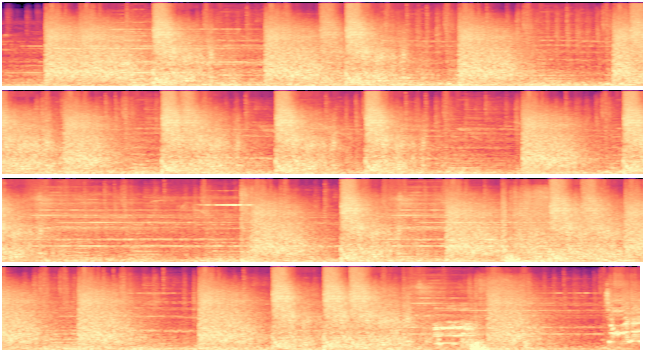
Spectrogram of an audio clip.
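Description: Gunfire in a Hindi TV crime drama about a police investigation team: rapid, loud volleys of shots fire continuously as dense, overlapping bursts, with little pause between them.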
